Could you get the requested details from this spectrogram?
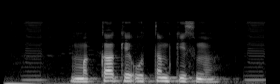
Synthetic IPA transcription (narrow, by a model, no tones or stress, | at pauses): məkːaːkeʔʊt̪ːəmkɪsm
